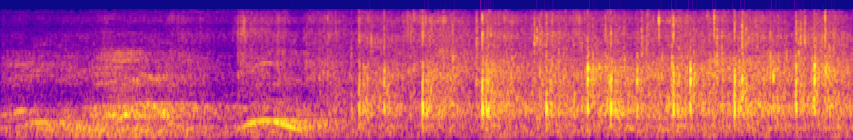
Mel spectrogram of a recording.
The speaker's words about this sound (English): Twelve of you, golf clap, right? Come on.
